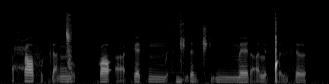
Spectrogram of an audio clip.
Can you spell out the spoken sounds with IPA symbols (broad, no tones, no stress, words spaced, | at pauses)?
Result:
ħɒfəkɾa̰ŋ͡ǀo̰ kːɒ ʔa̰ kɛkmːə̰s ɡḭɾəzt͡ʃʼḭ mːɛ ɾa̰lə̰ǃə̰zsə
